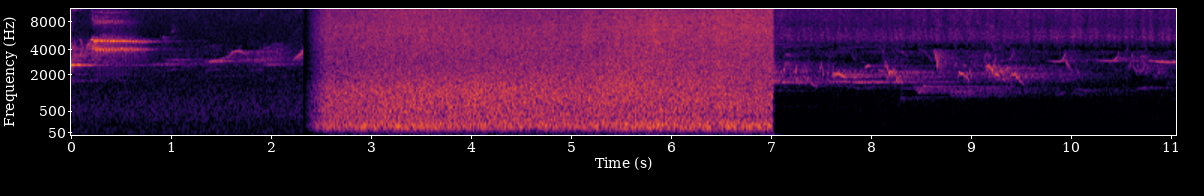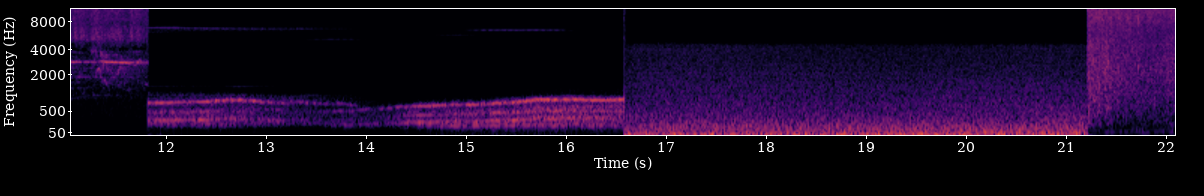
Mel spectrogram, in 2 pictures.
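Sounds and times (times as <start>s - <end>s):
birds chirping: 0.0s - 7.0s
loud steady rushing noise: 2.4s - 7.0s.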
